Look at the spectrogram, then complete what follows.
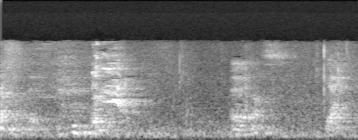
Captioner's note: chuckling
